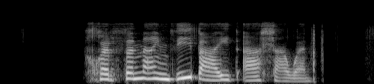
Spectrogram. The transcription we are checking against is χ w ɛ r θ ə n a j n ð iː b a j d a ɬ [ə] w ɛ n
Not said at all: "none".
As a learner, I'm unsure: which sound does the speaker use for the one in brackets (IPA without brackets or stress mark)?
a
